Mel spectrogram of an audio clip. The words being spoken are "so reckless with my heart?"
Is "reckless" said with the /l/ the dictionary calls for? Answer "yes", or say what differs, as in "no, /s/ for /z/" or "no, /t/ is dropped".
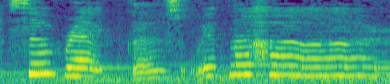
no, /l/ is dropped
